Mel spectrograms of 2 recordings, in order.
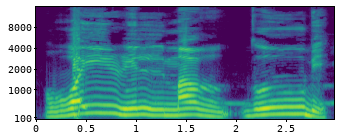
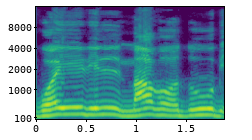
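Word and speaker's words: غير المغضوب: তো আমরা এখানে কলকলা করে ফেলি, মানে গায়রিল মাগদুবি এভাবে বলি, মাগো বলা যাবে না, বলতে হবে মাগ। মিম গয়ন জবর মাগ মাগ মাগ, গ উচ্চারণটা আসবে না, মাগ এভাবে।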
